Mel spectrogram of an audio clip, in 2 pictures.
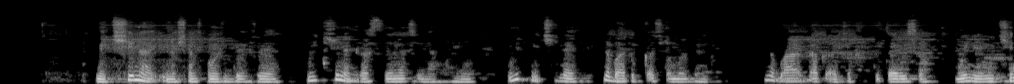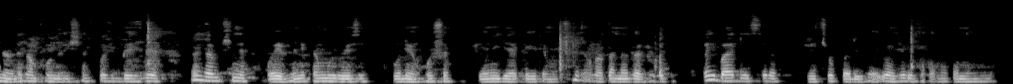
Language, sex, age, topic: Ndau, male, 50+, health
